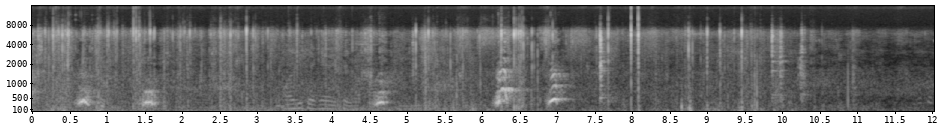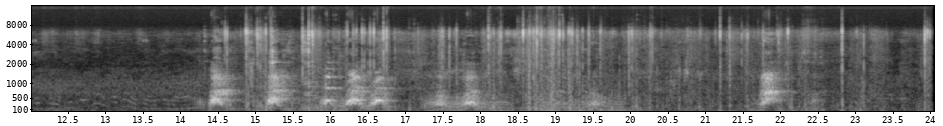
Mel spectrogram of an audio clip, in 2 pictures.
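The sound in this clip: A tied-up dog whines, yips and barks to be set free. The high whimpers and short barks come in many uneven bursts, with a quieter stretch in the middle.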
